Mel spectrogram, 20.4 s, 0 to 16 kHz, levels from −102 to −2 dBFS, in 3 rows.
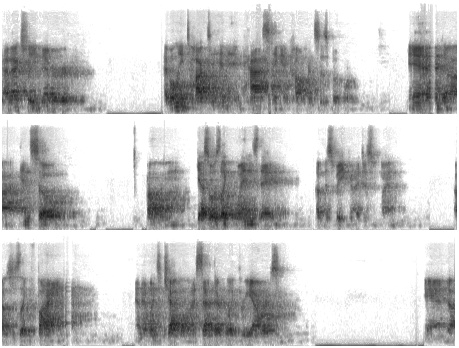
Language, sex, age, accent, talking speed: English, male, 30-49, American, 140 wpm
